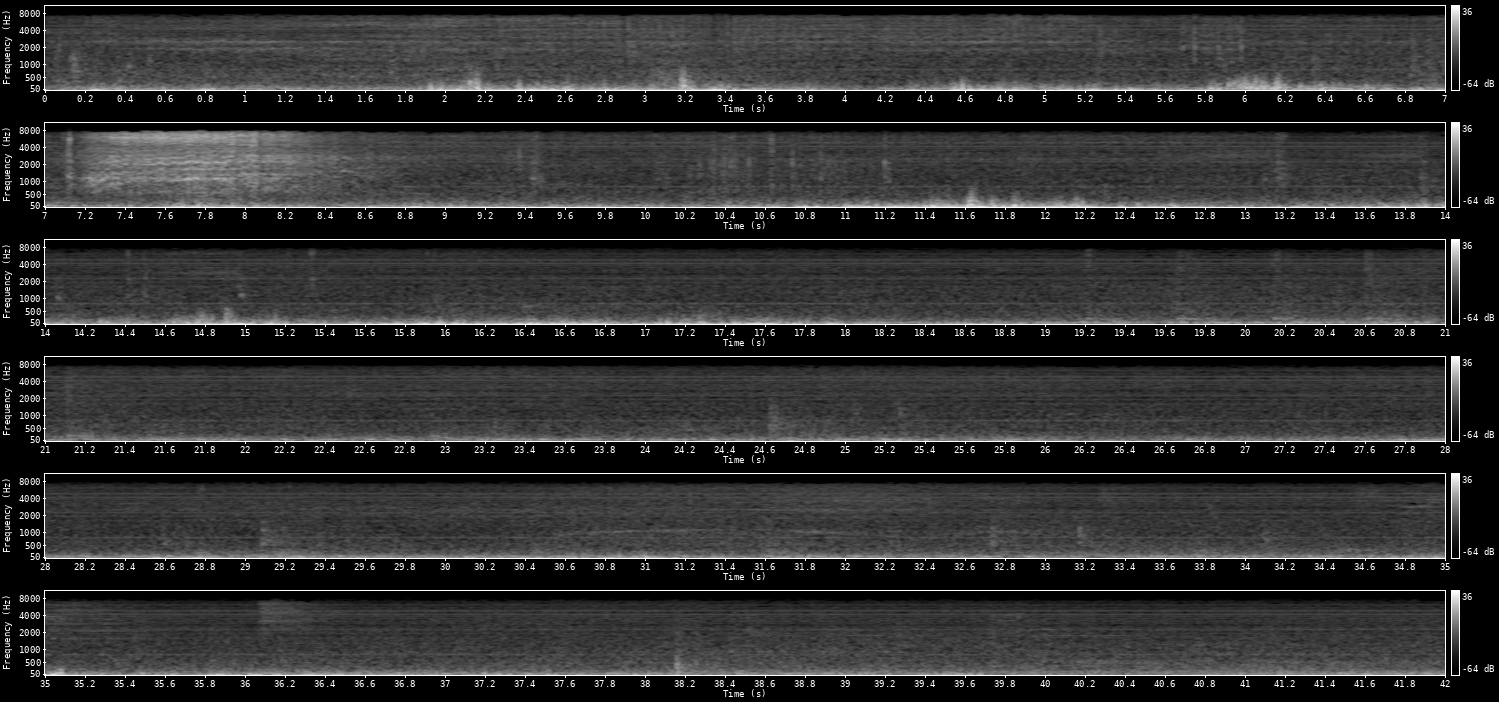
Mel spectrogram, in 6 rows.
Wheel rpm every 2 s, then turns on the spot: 0, 0, 0, 40, 10, 0, 0, 0, 0, 0, 0, 0, 0, 0, 0, 0, 0, 0, 0, 0, 0.
8-10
